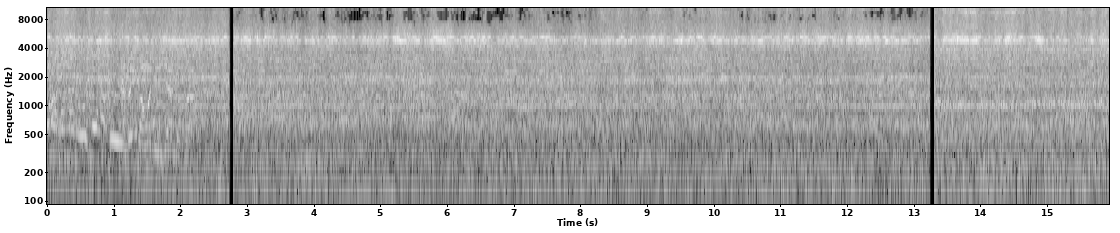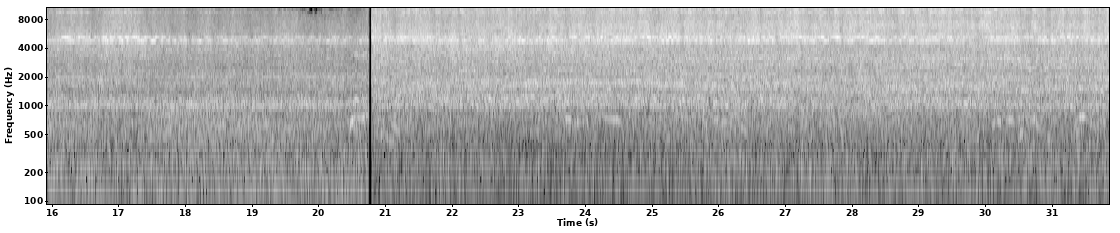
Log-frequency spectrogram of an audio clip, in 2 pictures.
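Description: Military transport helicopter's turbine engines running, loud and steady, a high whine over a constant roar. The sound drops out briefly three times.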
